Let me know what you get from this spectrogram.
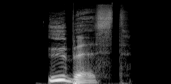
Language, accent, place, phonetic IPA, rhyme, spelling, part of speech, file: German, Germany, Berlin, [ˈyːbəst], -yːbəst, übest, verb, De-übest.ogg
- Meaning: second-person singular subjunctive I of üben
